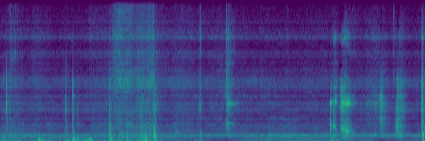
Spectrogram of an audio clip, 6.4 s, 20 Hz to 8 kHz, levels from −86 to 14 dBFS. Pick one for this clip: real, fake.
fake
